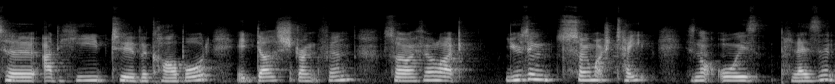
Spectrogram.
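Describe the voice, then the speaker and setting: A woman with a London accent speaks very slowly, her fairly low pitch held in a fairly even intonation. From London, UK. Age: 20s. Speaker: small sauce business owner. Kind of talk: casual vlog talk to camera.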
